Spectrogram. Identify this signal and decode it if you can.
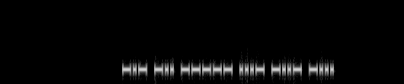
Morse code, heard as a keyed tone, about 46 wpm, 700 Hz. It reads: KD0VXB
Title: USA Call Signs - 6 Characters - 4x Character Spacing - 45wpm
